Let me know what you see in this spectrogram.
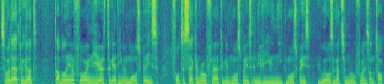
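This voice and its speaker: A man speaks very fast with an Austrian accent, his dark, mellow tone held to a flat monotone at a very even loudness. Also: fairly low pitch for a man. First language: German. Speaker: car company product expert. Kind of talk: product demonstration.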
